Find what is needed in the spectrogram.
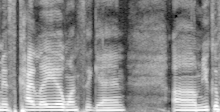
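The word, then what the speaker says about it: Kilaiah: I appreciate that yes so my name is kyia once again um you can follow me on Instagram it's spelled k i l a i a h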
